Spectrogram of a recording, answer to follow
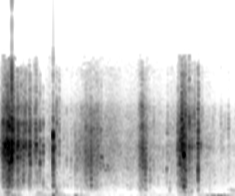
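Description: Footsteps pushing through dense leafy undergrowth, leaves rustling and stems crackling in a run of short irregular bursts, with a few sharp snaps.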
